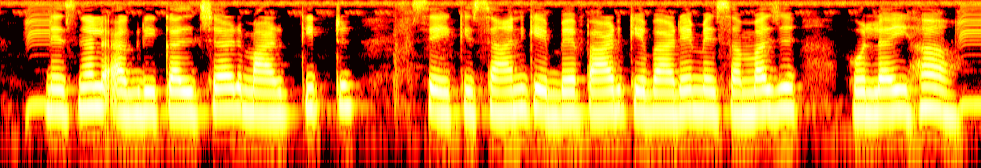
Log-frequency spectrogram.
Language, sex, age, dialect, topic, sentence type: Magahi, female, 25-30, Western, agriculture, statement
